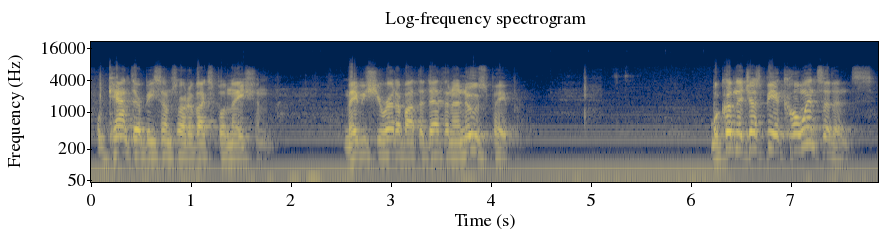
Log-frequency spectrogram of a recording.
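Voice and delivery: high, urgent grasping for an explanation; agitated protest. Acted. Husband agitated, pleading for another explanation.

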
